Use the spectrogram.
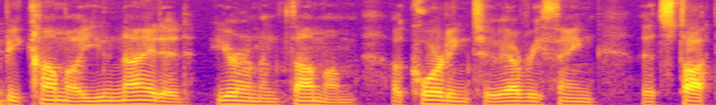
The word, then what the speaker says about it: Thummim: and Thummim urine room means lights to meme Thummim that's how we pronounce it means perfection so this this was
